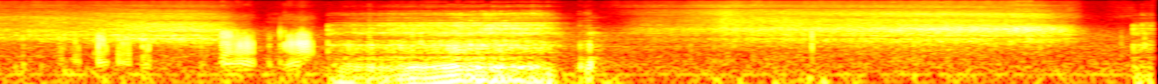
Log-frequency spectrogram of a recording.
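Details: A fluttering, rattling snore with some higher whistling breath noise over a steady background hiss: snoring.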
